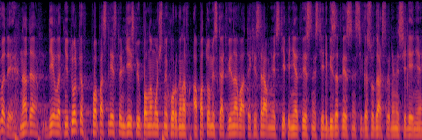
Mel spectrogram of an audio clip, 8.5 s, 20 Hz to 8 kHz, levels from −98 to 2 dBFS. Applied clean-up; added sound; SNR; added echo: none; none; none; none.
